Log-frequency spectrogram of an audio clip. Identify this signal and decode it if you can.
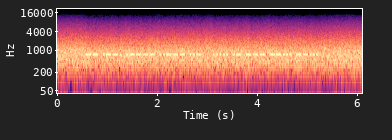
Morse code, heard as a keyed tone, machine-sent, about 36 wpm, 740 Hz, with heavy radio static and a narrow filter. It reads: MP12U 5AO77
